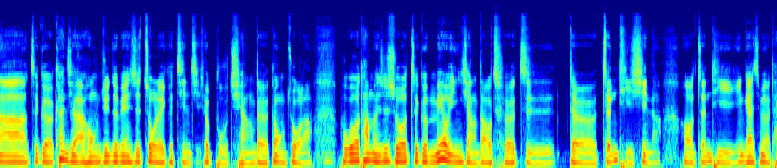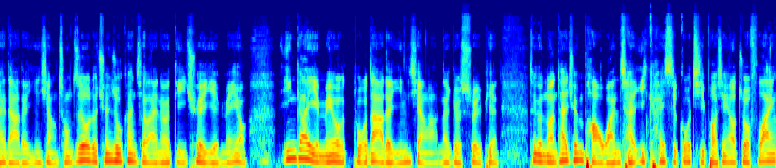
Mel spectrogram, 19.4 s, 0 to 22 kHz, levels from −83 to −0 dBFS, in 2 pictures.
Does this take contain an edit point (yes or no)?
yes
